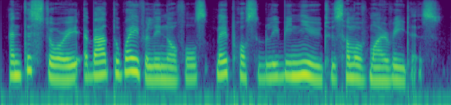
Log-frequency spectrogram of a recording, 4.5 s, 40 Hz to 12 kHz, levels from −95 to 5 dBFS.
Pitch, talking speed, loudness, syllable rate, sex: 185 Hz, 215 wpm, -17 LUFS, 5.8 syllables/s, female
